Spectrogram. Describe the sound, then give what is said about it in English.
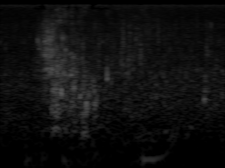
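Soft, steady rush of flowing river water in a movie, with a few splashy surges early on, fairly quiet, with no one speaking. “It's just rivers.”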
